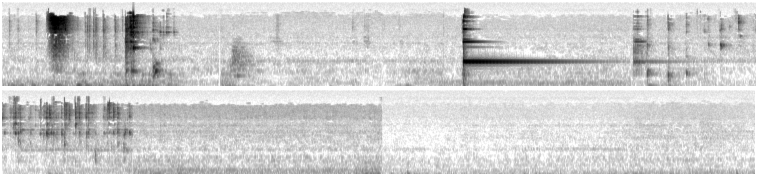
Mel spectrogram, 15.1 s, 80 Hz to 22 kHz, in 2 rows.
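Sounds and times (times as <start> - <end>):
glass clinking: 4.6 - 8.8
beer pouring into a glass: 6.4 - 8.9
beer foam fizzing: 6.9 - 8.9.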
